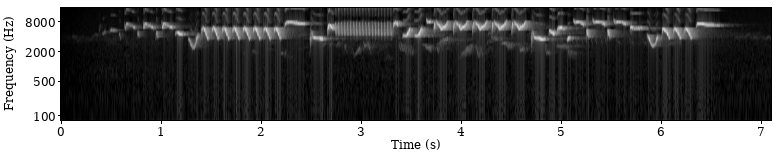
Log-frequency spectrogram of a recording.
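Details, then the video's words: Eurasian wren singing in mixed woodland in Scotland: a loud, rapid outpouring of high notes with fast trills and a sustained buzzy rattle in the middle, lasting about six seconds, with no other sounds. "Wren song"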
